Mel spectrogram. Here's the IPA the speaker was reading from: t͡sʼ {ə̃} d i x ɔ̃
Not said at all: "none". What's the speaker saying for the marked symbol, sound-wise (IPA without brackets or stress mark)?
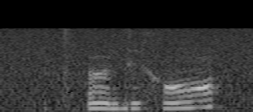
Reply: ə̃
